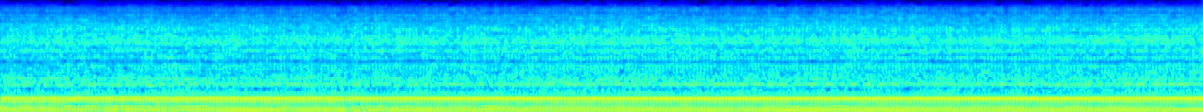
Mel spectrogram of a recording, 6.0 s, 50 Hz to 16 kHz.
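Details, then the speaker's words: 1976 Honda Z50J1 Monkey bike after ignition timing, points and coil work. Small single idles with an even, steady beat and no misses or stumbles; sounds really good after adjustment. "About there, I think. Sounds good. Sounds really good."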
